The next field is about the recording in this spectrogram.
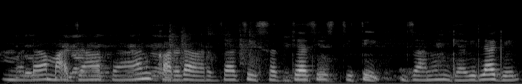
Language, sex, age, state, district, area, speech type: Marathi, female, 45-60, Maharashtra, Hingoli, urban, read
